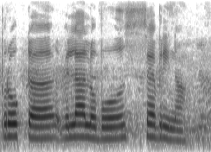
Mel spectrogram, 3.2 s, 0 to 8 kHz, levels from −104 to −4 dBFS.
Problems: constant background noise, echo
